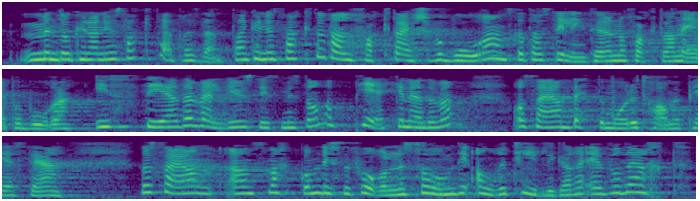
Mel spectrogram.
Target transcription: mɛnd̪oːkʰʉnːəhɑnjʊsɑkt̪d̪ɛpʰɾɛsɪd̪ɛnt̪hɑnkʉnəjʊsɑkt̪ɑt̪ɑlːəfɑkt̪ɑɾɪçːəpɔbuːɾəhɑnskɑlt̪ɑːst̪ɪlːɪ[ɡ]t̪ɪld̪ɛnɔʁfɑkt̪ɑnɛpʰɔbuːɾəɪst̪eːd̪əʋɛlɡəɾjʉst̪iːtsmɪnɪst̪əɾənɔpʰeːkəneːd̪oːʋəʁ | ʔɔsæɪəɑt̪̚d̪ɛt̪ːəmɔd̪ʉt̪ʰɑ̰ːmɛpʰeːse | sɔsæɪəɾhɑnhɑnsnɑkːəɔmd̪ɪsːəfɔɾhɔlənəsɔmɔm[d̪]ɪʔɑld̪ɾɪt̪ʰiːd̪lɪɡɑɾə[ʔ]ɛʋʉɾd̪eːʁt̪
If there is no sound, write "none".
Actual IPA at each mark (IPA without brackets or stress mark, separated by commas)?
ŋ, d̪, ʔ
